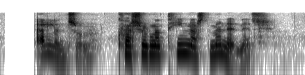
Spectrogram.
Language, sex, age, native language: Icelandic, female, 20-29, Icelandic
